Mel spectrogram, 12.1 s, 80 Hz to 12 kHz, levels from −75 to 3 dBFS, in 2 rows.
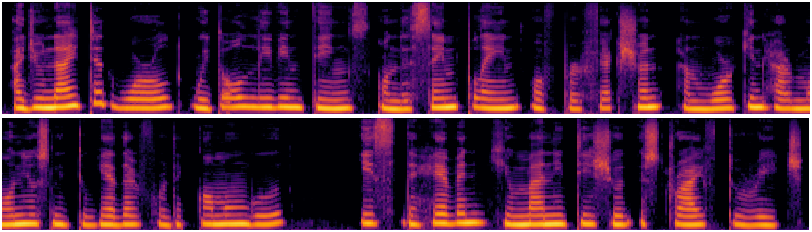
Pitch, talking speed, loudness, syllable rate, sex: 225 Hz, 145 wpm, -16 LUFS, 4.3 syllables/s, female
